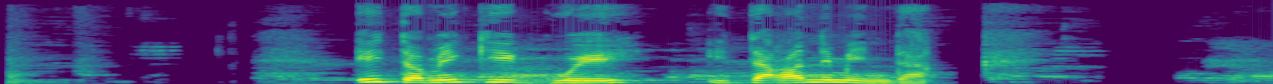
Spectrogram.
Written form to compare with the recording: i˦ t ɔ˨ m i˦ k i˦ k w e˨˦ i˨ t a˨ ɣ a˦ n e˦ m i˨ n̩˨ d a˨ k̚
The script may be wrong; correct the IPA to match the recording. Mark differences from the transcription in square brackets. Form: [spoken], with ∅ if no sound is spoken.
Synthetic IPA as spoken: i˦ t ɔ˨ m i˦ k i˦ [ɡ] w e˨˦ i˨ t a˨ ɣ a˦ n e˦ m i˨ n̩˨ d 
